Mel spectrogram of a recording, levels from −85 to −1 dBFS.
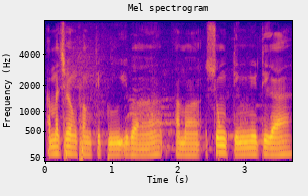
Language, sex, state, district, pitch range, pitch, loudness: Wancho, male, Arunachal Pradesh, Longding, 95-105 Hz, 100 Hz, -15 LUFS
